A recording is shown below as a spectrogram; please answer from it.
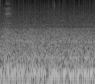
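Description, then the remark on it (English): A steady, low vehicle rumble fills the whole stretch, a constant droning road noise with no breaks, from a car driving down the interstate. “We're actually going down the interstate right now”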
